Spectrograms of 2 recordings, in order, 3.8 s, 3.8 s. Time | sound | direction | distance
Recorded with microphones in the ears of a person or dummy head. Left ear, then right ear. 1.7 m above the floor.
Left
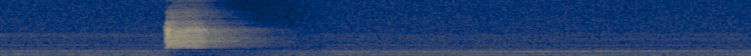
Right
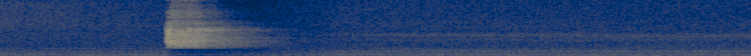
0.8 | a bird | 15° left (ahead or behind) | 0.7 m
